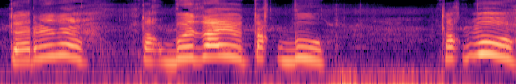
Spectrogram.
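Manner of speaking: loud, high calls while running; puffing out words mid-jog. Real, not acted. Running with the dog. (sumisigaw habang tumatakbo)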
